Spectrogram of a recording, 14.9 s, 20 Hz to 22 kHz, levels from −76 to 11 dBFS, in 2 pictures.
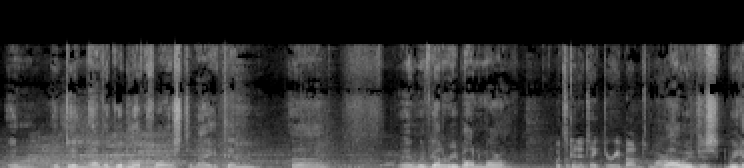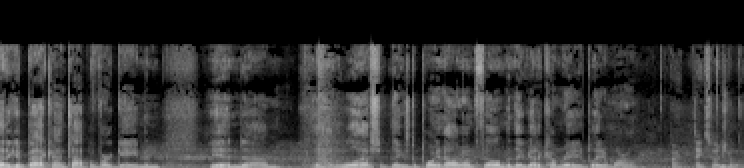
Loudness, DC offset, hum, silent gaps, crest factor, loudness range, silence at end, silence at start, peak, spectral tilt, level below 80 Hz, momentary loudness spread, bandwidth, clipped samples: -17 LUFS; under 0.1%; none; none; 18 dB; 3 LU; 0 s; 0 s; 0 dBFS; -5 dB/octave; -40 dBFS; 14 LU; 17 kHz; under 0.1%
